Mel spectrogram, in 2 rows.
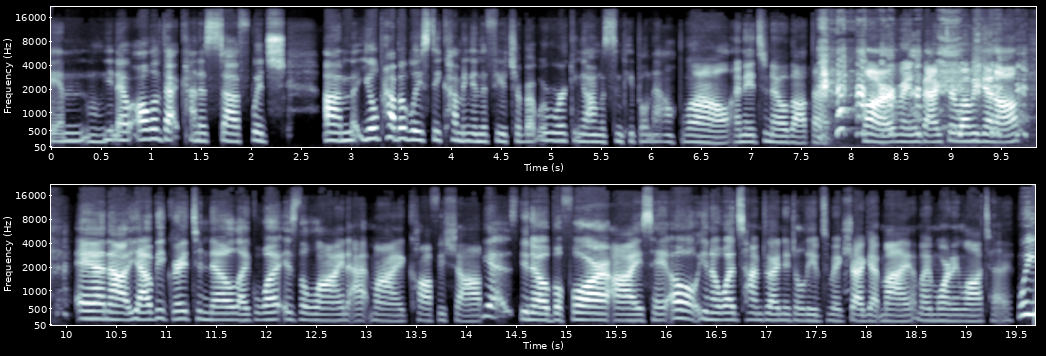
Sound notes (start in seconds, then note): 7.7 laughs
